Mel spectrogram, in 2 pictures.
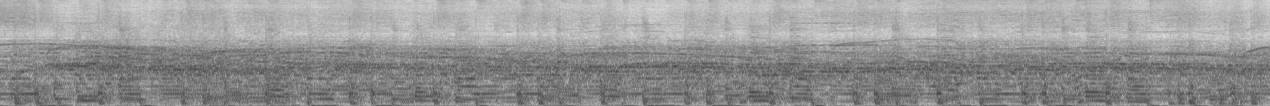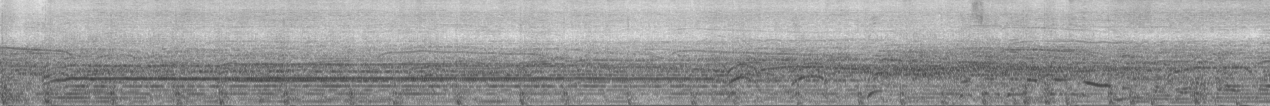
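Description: Loud rock and roll music: a band with guitars and singing, playing without a break. A long held note sounds about halfway through.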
